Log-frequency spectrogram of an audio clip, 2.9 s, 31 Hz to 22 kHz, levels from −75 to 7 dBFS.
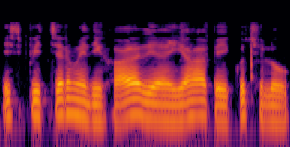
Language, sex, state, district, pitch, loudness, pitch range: Hindi, male, Haryana, Charkhi Dadri, 115 Hz, -15 LUFS, 105-130 Hz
